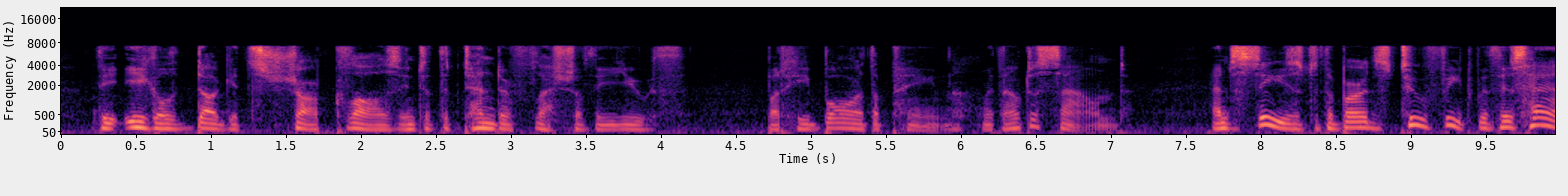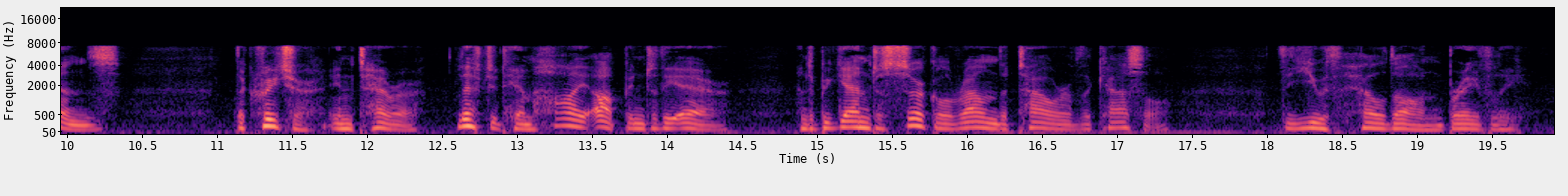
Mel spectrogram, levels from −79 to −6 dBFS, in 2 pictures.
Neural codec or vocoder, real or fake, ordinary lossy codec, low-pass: none; real; MP3, 48 kbps; 7.2 kHz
